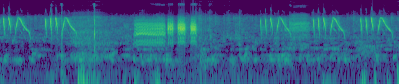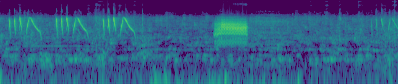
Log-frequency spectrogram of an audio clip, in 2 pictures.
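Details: Bar-winged Prinia (ciblek gunung) in energetic song for training caged birds: repeated clusters of high, downward-sweeping whistled notes, interrupted twice by loud, harsh hissing bursts, with a faint hum underneath.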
